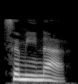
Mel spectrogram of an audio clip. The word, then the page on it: seminar: Indonesian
